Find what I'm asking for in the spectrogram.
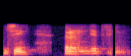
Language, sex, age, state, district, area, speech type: Hindi, male, 18-30, Madhya Pradesh, Ujjain, rural, conversation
